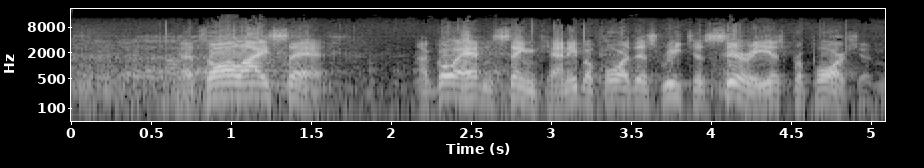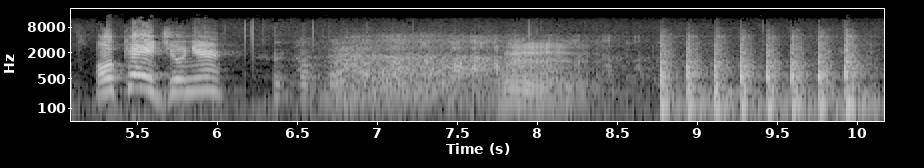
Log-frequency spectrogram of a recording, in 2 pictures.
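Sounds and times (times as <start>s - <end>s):
laughter: 0.0s - 3.7s, 6.3s - 8.8s
speech: 0.7s - 8.3s
knocking on a door with a hollow thud: 8.7s - 10.1s.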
